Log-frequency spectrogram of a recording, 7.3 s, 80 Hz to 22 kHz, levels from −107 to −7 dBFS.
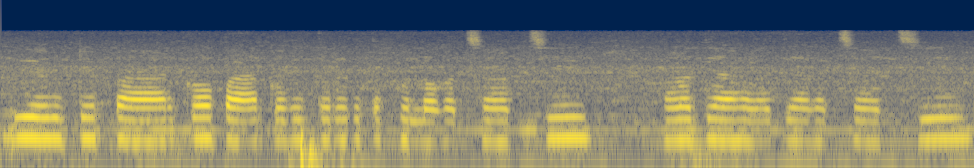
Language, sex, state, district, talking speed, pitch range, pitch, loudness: Odia, female, Odisha, Khordha, 105 wpm, 195-215 Hz, 205 Hz, -18 LUFS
